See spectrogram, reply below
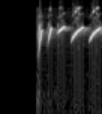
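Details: Female scarlet minivet giving a quick series of five sweet upslurred whistles, each sliding upward, the later notes longer and more drawn out, with no other sound.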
